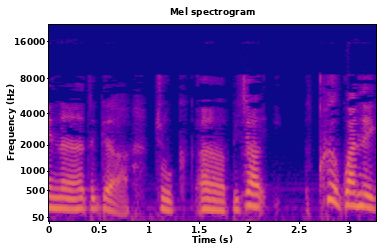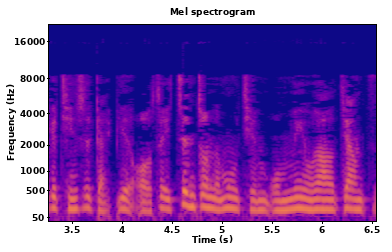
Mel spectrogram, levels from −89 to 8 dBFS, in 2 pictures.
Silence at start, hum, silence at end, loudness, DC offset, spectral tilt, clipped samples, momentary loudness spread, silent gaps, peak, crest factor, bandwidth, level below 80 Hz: 0 s; none; 0 s; -28 LUFS; under 0.1%; -6.5 dB/octave; under 0.1%; 8 LU; none; -10 dBFS; 18 dB; 9 kHz; -60 dBFS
